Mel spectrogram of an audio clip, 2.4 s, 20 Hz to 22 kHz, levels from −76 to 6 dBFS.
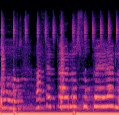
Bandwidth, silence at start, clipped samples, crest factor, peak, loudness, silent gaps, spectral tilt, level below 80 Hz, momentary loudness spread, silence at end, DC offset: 12.5 kHz; 0 s; under 0.1%; 10 dB; 0 dBFS; -15 LUFS; none; -5.5 dB/octave; -12 dBFS; 2 LU; 0 s; under 0.1%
